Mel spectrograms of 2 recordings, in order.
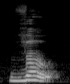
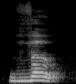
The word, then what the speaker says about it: vote: six vote vote now here you want to make sure that prominent sound is the o as in rose vowel sound the tendency a lot of times is to pronounce this sound too short so it's going to sound like you want to round the lips out and give this sound extra length extra stretch oh vote vote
